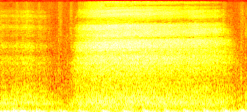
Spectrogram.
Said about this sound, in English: And then onto the ribs, taking a deep breath in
